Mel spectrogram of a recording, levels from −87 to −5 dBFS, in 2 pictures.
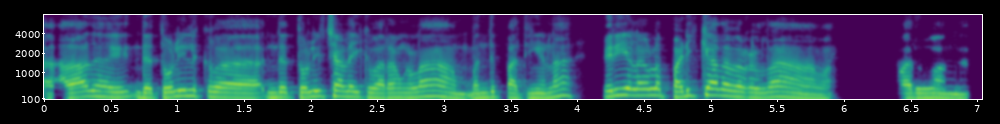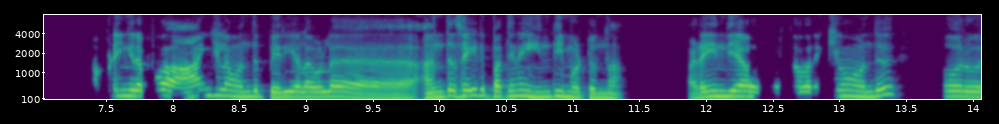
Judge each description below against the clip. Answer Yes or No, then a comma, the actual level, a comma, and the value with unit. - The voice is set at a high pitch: No, medium, 175 Hz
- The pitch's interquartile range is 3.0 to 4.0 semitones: Yes, average, 3.4 semitones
